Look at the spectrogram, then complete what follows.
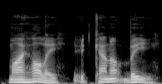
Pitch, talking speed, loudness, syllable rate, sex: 110 Hz, 185 wpm, -16 LUFS, 4.9 syllables/s, male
